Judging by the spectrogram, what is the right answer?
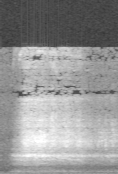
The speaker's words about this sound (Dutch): Haal maar even diep adem. Adem maar even in door je neus naar je buik.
